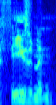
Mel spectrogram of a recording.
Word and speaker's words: Theismann: change the heisman yeah thiesman okay yeah wow but they changed it just to rhyme with heisman wow um so yeah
